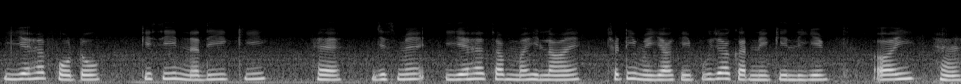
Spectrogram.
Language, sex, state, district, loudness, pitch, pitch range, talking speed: Hindi, female, Bihar, Madhepura, -16 LUFS, 230 Hz, 220-250 Hz, 120 wpm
